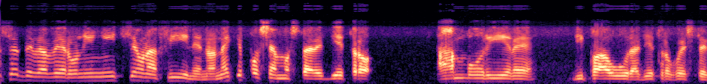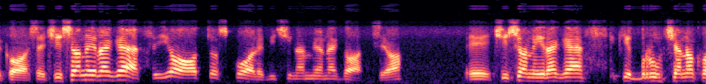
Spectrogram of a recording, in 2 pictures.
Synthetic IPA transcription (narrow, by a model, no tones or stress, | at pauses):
sed̪ɛːveaveːɾeuninit̪sːjounafiːnenonɛkːepːosːjaːmost̪aːɾed̪jɛːt̪ɾo | amːoɾiːɾe | d̪ipauːɾad̪jɛːt̪ɾokwest̪ekɔːzet͡ʃisoːnoiɾaɡat̪sːiiːoɔɔt̪ːoskwɔːlevit͡ʃiːnoalmiːoneɡɔt̪sːjo | ɛt͡ʃisoːnoiɾaɡat̪sːik̟ebɾut͡ʃanok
